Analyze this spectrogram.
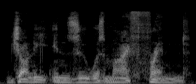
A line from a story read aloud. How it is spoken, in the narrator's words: he told Gomo softly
